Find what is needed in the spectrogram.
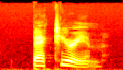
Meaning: A single-celled organism with cell walls but no nucleus or organelles
- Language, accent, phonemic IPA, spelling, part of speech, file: English, US, /bækˈtɪəɹ.ɪəm/, bacterium, noun, En-us-bacterium.ogg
